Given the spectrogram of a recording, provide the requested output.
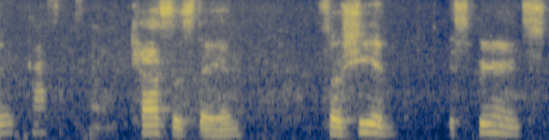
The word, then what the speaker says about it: Kazakhstan: My wife had actually been to Kakistan. How do you say it? Kazakhstan.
